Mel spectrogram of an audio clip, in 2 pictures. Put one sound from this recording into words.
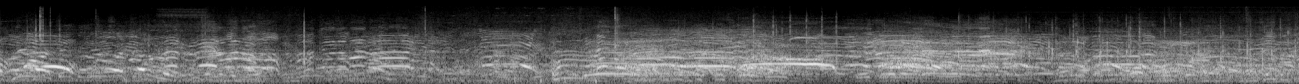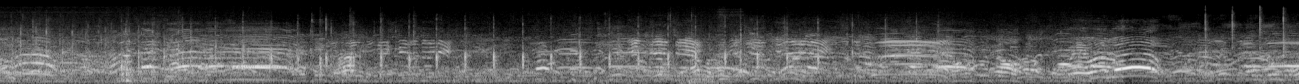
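A crowd of spectators shouts and cheers from nearby.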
